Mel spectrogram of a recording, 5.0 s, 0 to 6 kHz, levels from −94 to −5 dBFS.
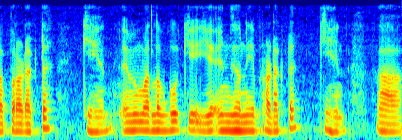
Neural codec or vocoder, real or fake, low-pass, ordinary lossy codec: codec, 16 kHz, 8 kbps, FreqCodec, larger model; fake; 5.4 kHz; none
